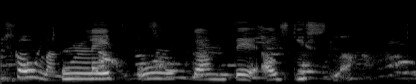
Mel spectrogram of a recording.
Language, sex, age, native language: Icelandic, male, 10, Icelandic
